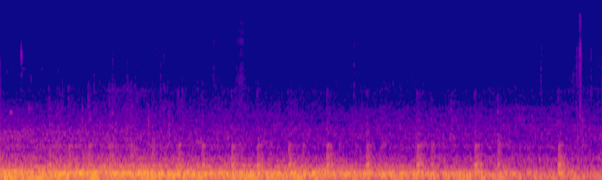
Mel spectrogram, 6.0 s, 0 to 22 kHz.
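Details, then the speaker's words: Volvo C30 under firm braking: repeated popping about three a second, light flutter over low road rumble, louder the harder the brake pedal is pressed. "popping noise happens when you depress the brake more. So a light flutter now."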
